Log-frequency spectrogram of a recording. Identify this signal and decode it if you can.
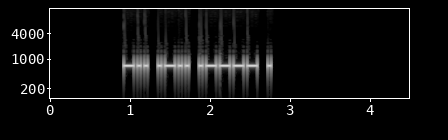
Morse code, heard as a keyed tone, about 29 wpm, 700 Hz. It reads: DL1E
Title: DXCC-100 Call Signs - 4 Characters - 28wpm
